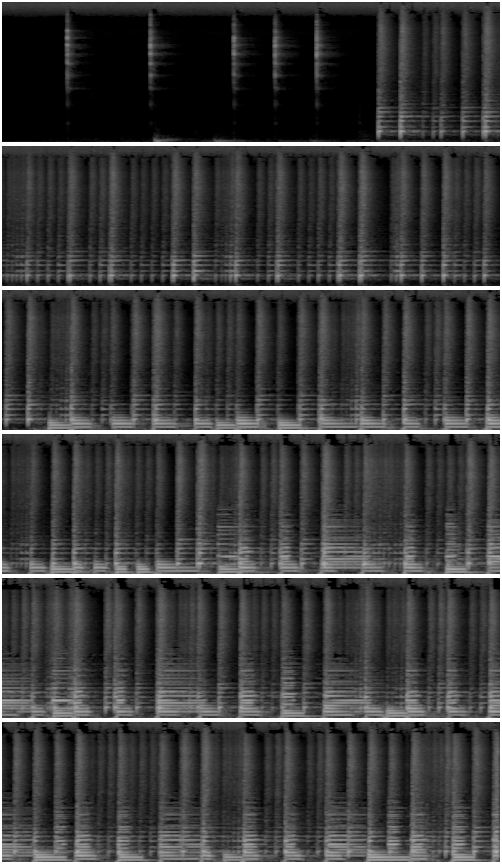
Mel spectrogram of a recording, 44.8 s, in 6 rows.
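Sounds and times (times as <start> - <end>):
drum: 5.7 - 44.8
trumpet: 25.7 - 44.8.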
